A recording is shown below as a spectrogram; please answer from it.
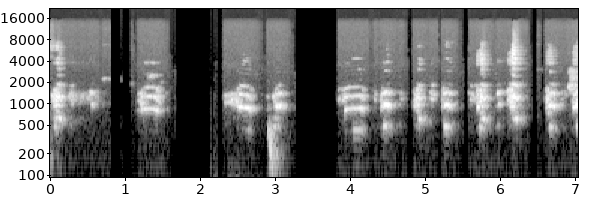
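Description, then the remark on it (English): Ducks quack repeatedly outdoors outside a boat, a series of nasal, honking calls in irregular bursts that grow busier toward the end, clear with no talking. “Yeah, there's some ducks out there on outside the boat.”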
